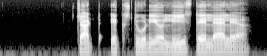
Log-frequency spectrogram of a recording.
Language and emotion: Punjabi, neutral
